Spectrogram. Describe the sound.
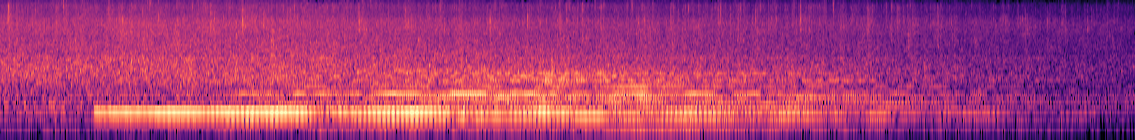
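Steady rain patters down in a dense, even hiss with a low watery hum beneath, the level easing gently toward the end without fully stopping.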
